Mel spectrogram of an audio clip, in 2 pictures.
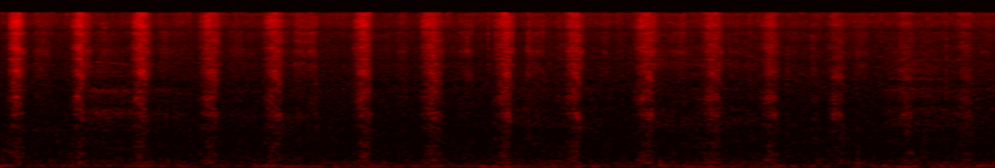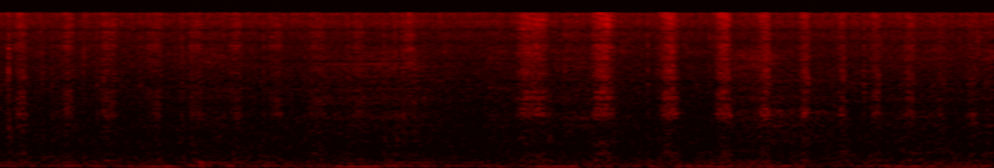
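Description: Faint pencil strokes on drawing paper: a run of short scratching strokes about two a second, thinning out midway and picking up again near the end.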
